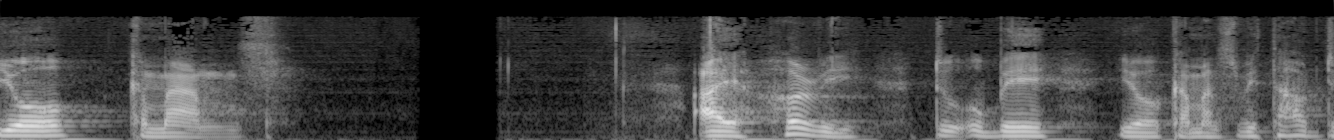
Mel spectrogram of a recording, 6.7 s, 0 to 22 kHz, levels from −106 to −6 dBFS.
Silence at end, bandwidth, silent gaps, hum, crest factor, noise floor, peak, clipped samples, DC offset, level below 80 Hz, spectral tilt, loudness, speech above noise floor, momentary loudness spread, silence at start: 0 s; 13 kHz; 2.10-2.47 s; none; 28 dB; -71 dBFS; -2 dBFS; under 0.1%; under 0.1%; -66 dBFS; -5.5 dB/octave; -29 LUFS; 43 dB; 24 LU; 0 s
